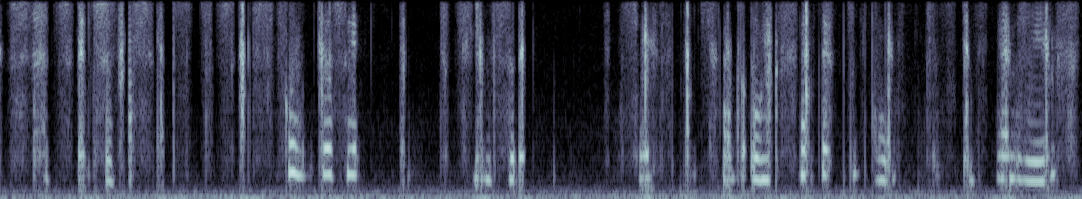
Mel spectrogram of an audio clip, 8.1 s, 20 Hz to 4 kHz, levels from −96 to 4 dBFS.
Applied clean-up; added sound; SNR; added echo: neural diffusion model UNIVERSE++.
